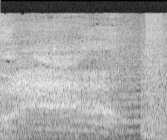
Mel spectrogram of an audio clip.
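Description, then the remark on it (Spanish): A loud, drawn-out howl of pain from a tiger after boiling resinous liquid is poured into its open mouth, sliding slowly downward in pitch for about two seconds before breaking off into a sudden rough, noisy burst. “El tigre Después de aullar con potentes gritos y retorcerse del dolor, estiró la pata y murió.”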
